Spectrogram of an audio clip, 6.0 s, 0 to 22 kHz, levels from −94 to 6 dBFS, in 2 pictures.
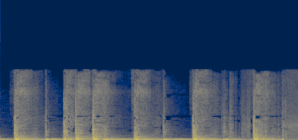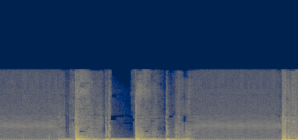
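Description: Right from the start the music carries heavy codec damage, likely HE-AAC compression at a very low rate, around 12 kbps. Nothing survives above 11.1 kHz, and the treble that is there is rebuilt from copied lower bands, so its harmonics don't line up with the rest.

Then there's intermittent contact, twice: from 2.29 to 4.09 s, with the line open for about 0.73 s, and from 4.73 to 5.96 s, open for about 0.89 s. A loose connection drops the music out and breaks it up, with crackle at the edges.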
